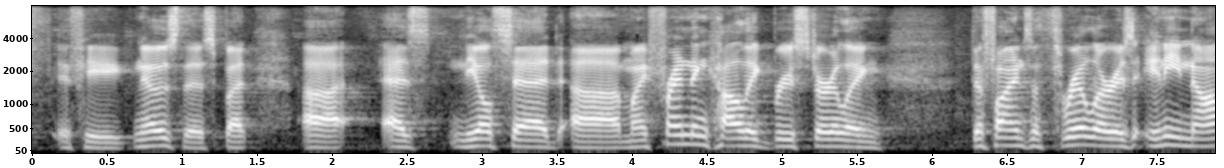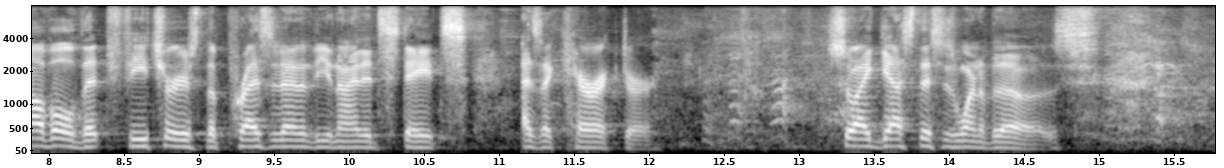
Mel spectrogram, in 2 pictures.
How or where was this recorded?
busy venue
